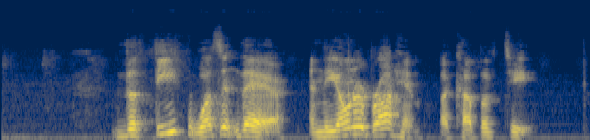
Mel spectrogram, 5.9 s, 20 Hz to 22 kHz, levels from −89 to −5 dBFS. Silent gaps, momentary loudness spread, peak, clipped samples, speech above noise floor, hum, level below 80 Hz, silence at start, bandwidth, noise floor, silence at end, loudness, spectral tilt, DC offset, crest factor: none; 15 LU; -2 dBFS; under 0.1%; 37 dB; none; -60 dBFS; 1.15 s; 7.8 kHz; -53 dBFS; 0.6 s; -17 LUFS; -7 dB/octave; under 0.1%; 16 dB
